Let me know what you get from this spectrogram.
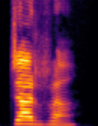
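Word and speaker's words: jarra (جرة): El árabe lo pronuncia más como la J catalana y obviamente estamos hablando castellano, lo pronunciamos como jarra, pero lo pronunciaste más al estilo catalán.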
